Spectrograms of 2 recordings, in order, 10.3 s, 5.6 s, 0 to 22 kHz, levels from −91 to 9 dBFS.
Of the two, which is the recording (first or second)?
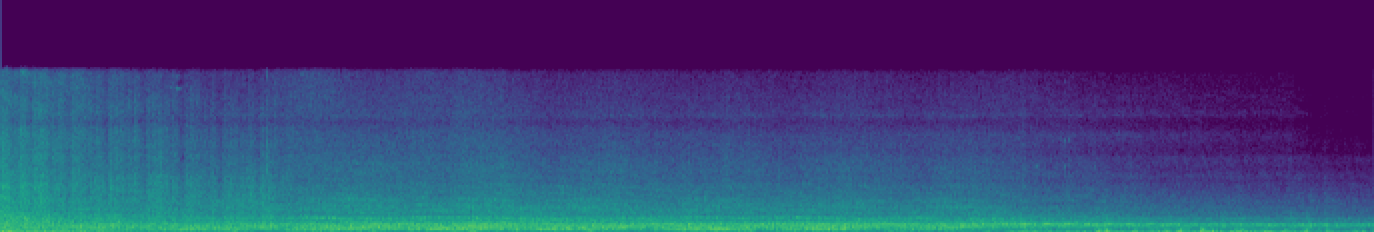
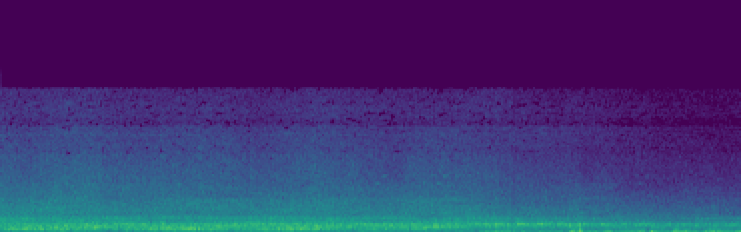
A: first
